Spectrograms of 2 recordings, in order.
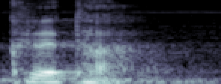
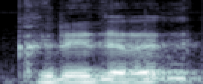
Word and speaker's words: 크레타: 원래는 크레타인데요. 예. 그 지중해에 있는 크레타 섬이에요.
